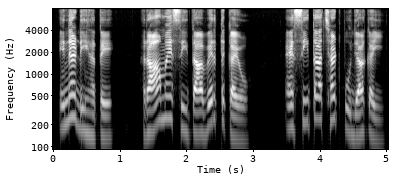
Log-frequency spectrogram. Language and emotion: Sindhi, neutral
